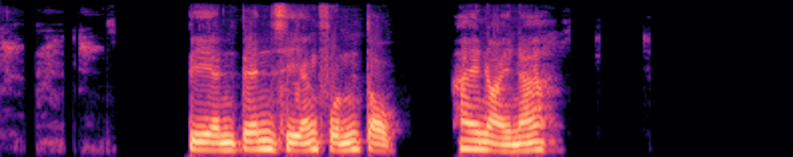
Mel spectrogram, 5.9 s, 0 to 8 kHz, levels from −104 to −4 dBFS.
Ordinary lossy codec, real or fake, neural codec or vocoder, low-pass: none; real; none; 7.2 kHz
